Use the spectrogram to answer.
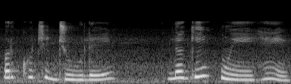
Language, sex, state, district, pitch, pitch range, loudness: Hindi, male, Punjab, Kapurthala, 260 Hz, 220-315 Hz, -15 LUFS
